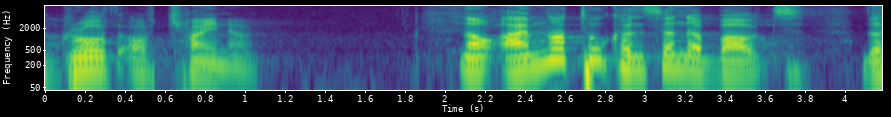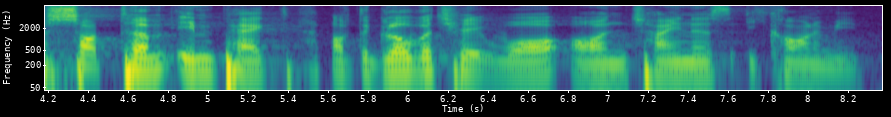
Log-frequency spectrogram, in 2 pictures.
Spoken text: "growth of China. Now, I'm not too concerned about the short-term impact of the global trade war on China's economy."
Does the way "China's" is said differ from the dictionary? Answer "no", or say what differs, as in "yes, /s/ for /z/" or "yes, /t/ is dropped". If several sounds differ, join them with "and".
yes, /s/ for /z/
